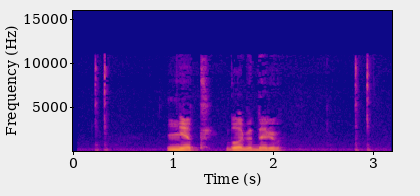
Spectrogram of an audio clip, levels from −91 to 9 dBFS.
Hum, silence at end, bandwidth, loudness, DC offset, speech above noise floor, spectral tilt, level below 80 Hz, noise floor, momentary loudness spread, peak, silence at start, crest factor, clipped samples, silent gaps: none; 0.25 s; 11.5 kHz; -25 LUFS; under 0.1%; 40 dB; -6 dB/octave; -48 dBFS; -64 dBFS; 22 LU; -6 dBFS; 0.95 s; 22 dB; under 0.1%; none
